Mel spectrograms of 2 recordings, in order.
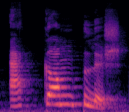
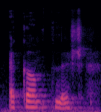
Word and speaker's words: accomplish: तो अब मैंने इसे प्रोनाउंस किया accomplish, accomplish, accomplish, ना कि accomplish।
